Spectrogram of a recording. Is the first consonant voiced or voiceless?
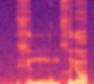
voiceless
